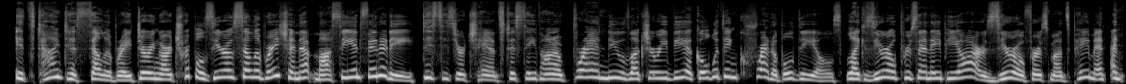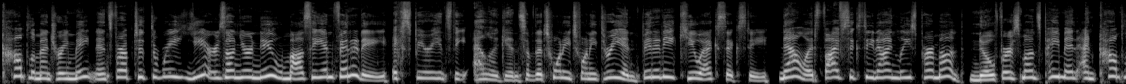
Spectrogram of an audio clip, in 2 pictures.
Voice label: english american automotive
